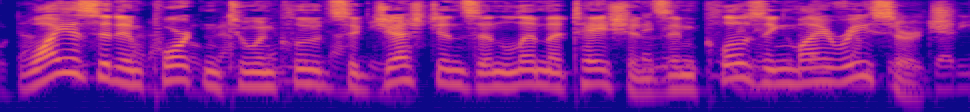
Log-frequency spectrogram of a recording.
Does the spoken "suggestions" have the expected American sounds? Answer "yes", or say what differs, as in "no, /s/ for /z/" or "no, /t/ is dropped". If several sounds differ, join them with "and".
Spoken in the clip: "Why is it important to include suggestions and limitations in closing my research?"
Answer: yes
